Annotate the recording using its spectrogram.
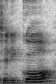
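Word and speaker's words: Géricault: A ver, vamos de vuelta con la pronunciación del francés. Lo dije bien. Jericho. No sé cuál es la correcta. En este caso para mí es Jericó. Acuérdate que la T no va. Listo. Entonces, es Jericó, que bueno, podríamos considerarlo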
